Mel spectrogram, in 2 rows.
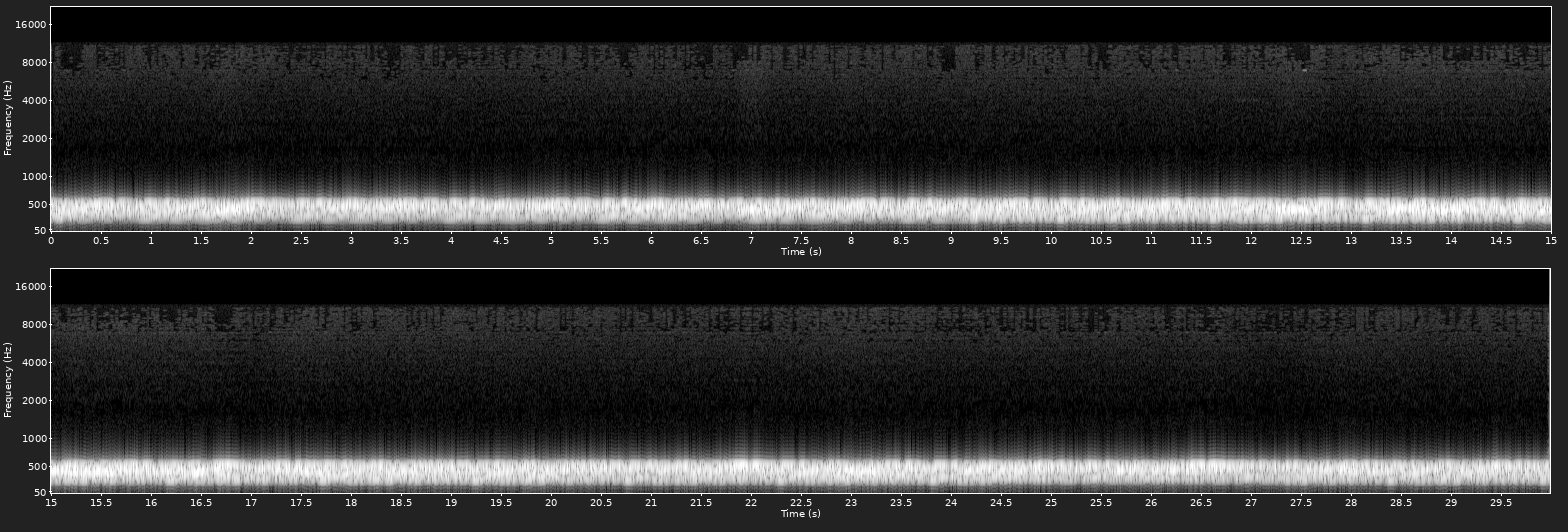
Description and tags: IMG 4333 1kl 30
the sample is created out of an image from a place in vienna
image, synthesized, Thalamus-Lab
